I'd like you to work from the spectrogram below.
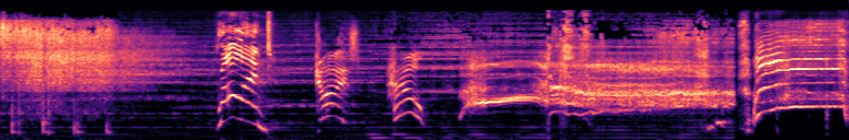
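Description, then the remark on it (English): A cartoon character, Roland from Ghostbusters, lets out a series of loud, high-pitched screams and wails, rising and falling in short bursts before one long, sustained shriek that cuts off abruptly. “And, you know, the worst scream came from a Ghostbuster.”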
